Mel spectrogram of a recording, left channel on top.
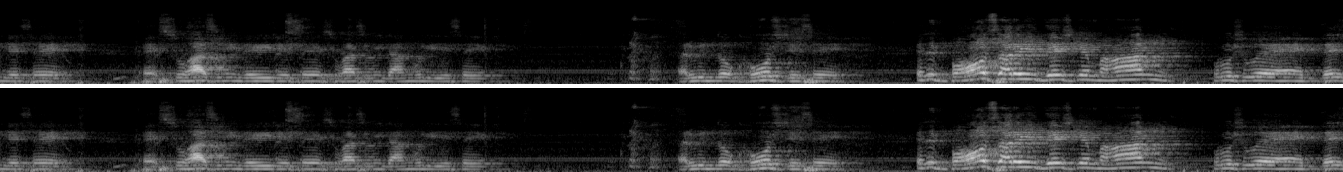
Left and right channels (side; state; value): both; identical; correlation 1.00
